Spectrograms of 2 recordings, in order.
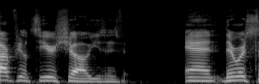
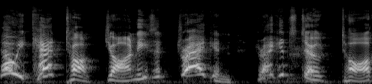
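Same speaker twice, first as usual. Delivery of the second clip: put-on sing-song English accent, pitched up; 7 semitones higher, 3 dB louder than usual. Imitating the other speaker's praise of a dragon act: english accent. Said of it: "apparently this one does with an English accent".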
